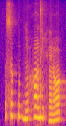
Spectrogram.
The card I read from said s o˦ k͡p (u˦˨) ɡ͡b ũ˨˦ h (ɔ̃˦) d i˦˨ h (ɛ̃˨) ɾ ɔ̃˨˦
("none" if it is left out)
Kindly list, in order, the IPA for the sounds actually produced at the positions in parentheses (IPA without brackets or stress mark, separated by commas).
u˦˨, ɔ̃˦, ɛ̃˨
